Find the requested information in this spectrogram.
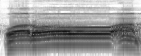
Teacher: Wara'a panjang sekali, ini adalah mad wajib muttasil. Wajib artinya harus panjang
